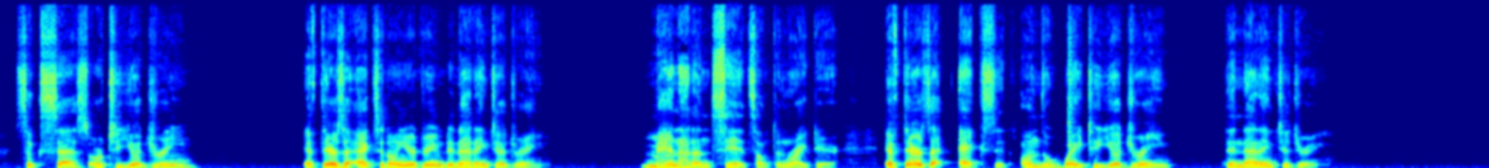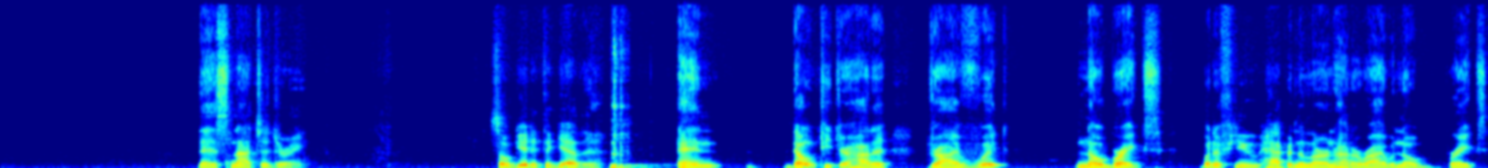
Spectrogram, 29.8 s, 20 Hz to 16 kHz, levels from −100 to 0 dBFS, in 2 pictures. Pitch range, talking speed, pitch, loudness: 105-135 Hz, 140 wpm, 115 Hz, -34 LUFS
